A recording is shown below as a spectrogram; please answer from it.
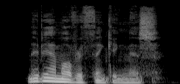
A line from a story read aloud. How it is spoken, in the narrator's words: I muttered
